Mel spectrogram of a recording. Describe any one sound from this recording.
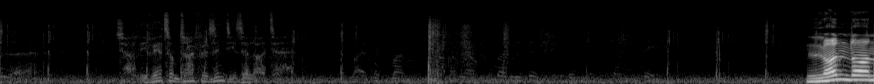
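Footsteps run and scuff over rocky ground.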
